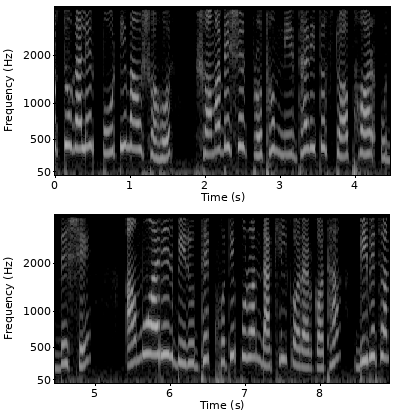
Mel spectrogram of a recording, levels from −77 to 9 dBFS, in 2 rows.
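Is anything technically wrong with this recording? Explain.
No, nothing's wrong here; it's just speech that came over a WebRTC call path using G.711 mu-law at 64 kbps, so it has that familiar phone-line quality with nothing above 4 kHz.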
